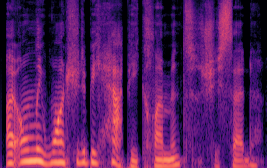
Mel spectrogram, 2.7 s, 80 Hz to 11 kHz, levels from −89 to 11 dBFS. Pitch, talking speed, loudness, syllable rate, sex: 160 Hz, 225 wpm, -17 LUFS, 5.2 syllables/s, male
